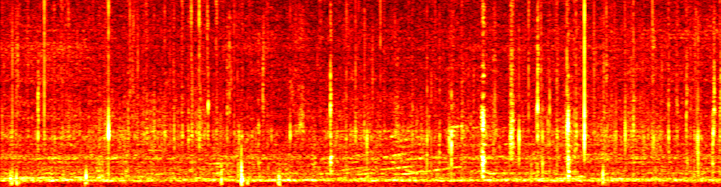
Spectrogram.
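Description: Close-miked eating sounds: chewing soft khachapuri bread with many small wet mouth clicks and smacks, then swallowing sips from a bottle.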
